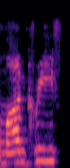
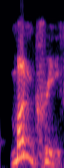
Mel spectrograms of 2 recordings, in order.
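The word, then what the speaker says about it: Muncrief: board um what's the guy's face ma dale moncrief i'm saying his name wrong something something mcrieff richard muncreef yeah yeah 62.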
